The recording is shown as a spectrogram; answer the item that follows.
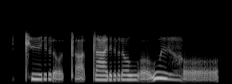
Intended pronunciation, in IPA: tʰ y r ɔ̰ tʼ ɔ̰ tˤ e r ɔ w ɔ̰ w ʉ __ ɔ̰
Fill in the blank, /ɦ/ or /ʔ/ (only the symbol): ɦ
